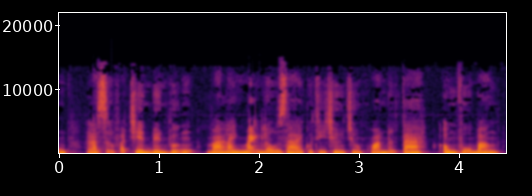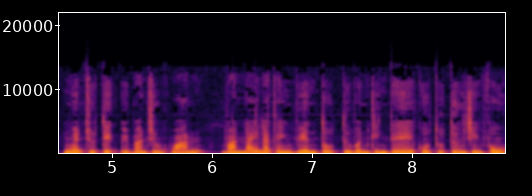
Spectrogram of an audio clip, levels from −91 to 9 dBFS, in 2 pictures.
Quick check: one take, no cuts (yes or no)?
no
